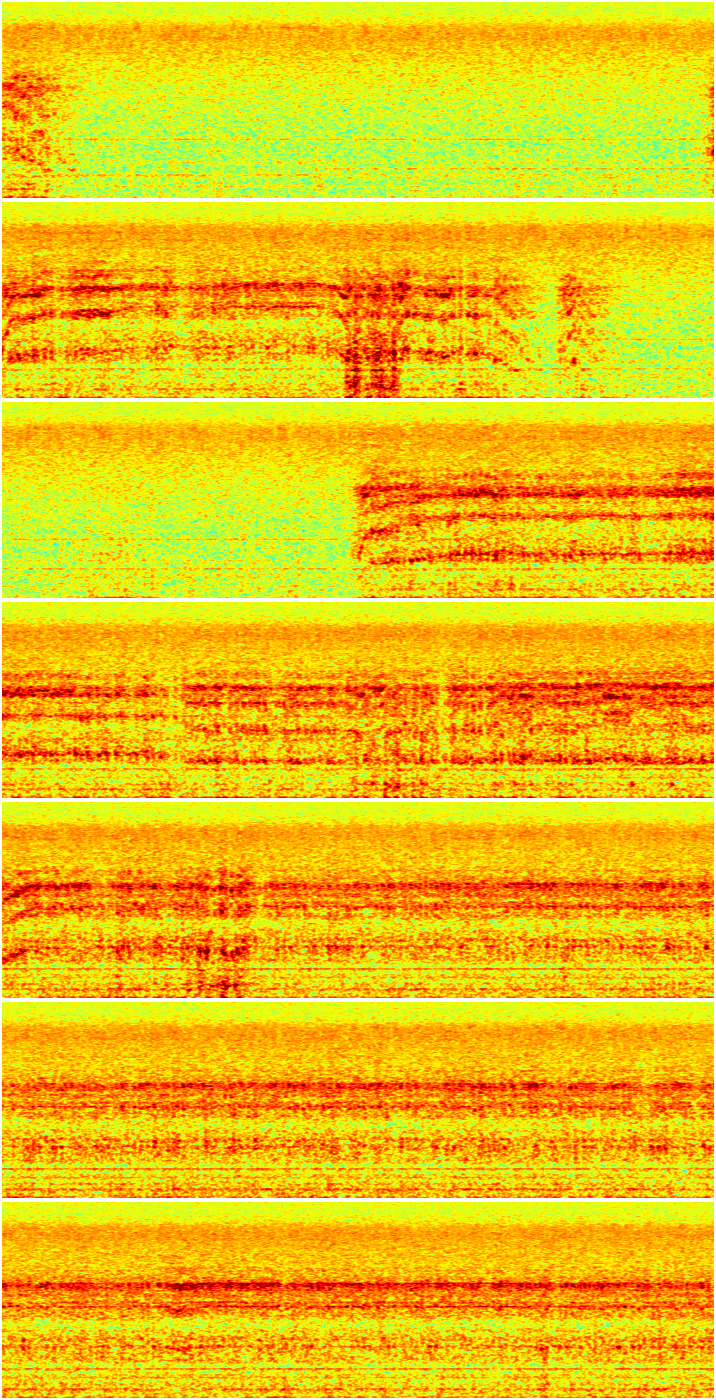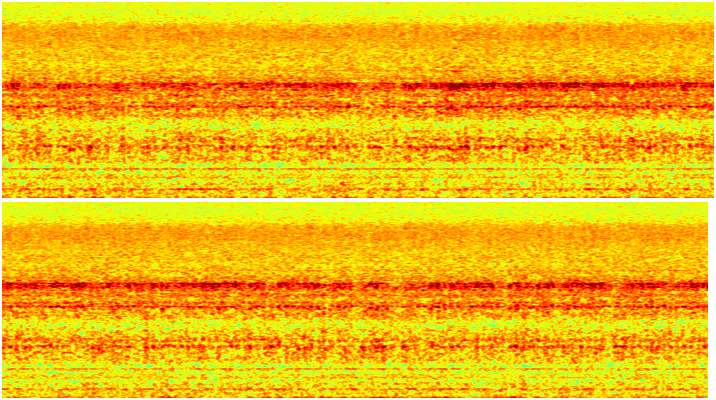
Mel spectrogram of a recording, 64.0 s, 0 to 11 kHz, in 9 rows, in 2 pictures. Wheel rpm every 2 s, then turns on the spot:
20, 0, 0, 100, 220, 190, 20, 10, 30, 190, 200, 180, 160, 160, 210, 240, 230, 240, 230, 230, 230, 230, 230, 230, 240, 230, 230, 240, 240, 240, 240, 230.
14-16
